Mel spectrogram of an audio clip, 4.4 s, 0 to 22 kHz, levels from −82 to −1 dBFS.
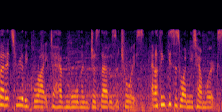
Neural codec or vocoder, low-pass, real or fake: vocoder, 22.05 kHz, 80 mel bands, Vocos; 7.2 kHz; fake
